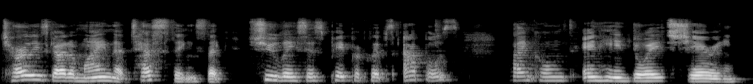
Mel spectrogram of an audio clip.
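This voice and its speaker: A woman reads a picture book to children as a storytime host. Her voice sits a little low and has a very mellow, relaxed tone. She is gentle and expressive, adding tender asides to her listeners. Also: slow pace. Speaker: children's read-aloud host.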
